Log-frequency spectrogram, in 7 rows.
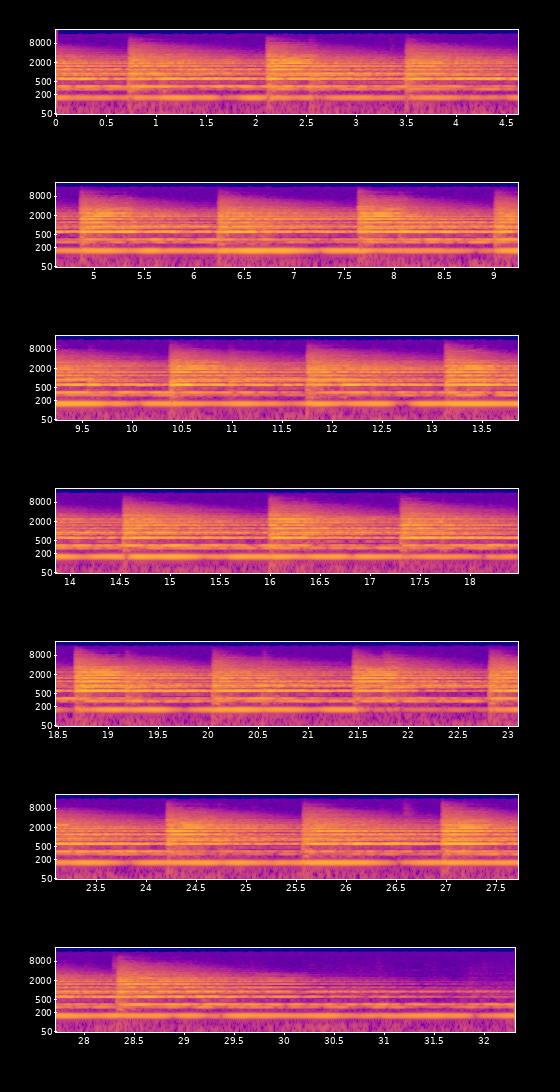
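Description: Bell 2 of the parish church of Sts. Anthony Abbot and Christina in St. Christina in Gröden, a large bronze swinging bell, ringing alone. Its clapper strikes about once a second over a steady low hum. The strikes stop near the end, leaving the bell's ringing to die away.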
